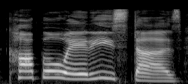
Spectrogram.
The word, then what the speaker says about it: capoeiristas: and they're called capoeiristas. – Ooh, I hope I said that right. – You did. Good job. Yeah, it's not easy to say capoeiristas.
